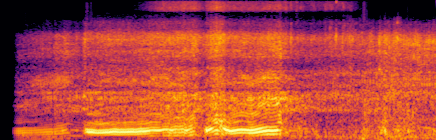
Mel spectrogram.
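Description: Enduro dirt bike engine under way, heard from the rider's seat: the throttle opens about a second in, revs hold high, rise and fall through a couple of blips, then back off and run rougher and quieter near the end.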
